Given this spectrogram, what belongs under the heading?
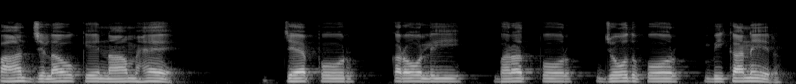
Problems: background sounds at intervals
